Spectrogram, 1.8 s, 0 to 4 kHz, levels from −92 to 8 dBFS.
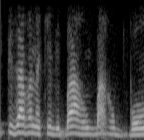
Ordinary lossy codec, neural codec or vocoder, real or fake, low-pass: Opus, 16 kbps; none; real; 3.6 kHz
